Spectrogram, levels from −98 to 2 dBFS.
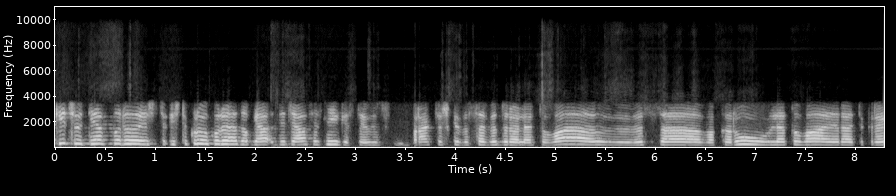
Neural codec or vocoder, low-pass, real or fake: vocoder, 48 kHz, 128 mel bands, Vocos; 9.9 kHz; fake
